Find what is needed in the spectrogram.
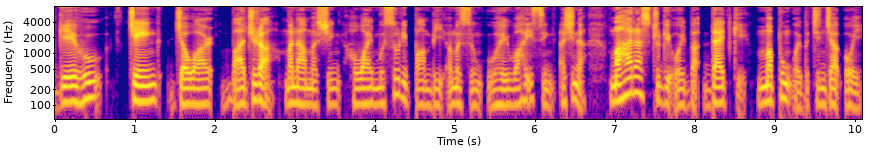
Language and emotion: Manipuri, neutral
